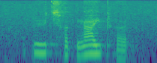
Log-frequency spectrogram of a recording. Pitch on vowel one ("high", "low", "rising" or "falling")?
high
